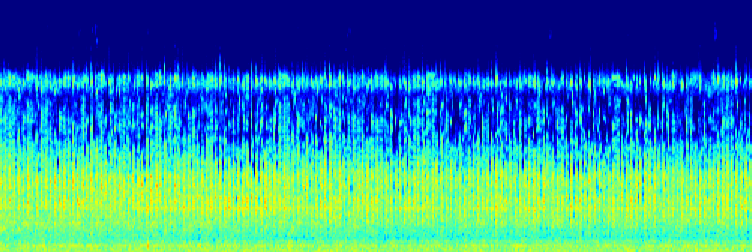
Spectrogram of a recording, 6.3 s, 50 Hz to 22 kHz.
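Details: 1986 Renault Super 5 GTL 1.1 petrol: a steady, even idle with a smooth hiss and no misses or knocks; owner calls the idle fairly stable, though light smoke rises near the starter.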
